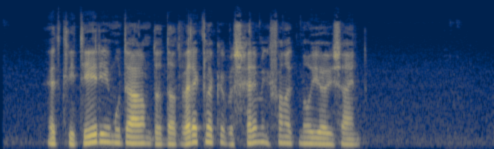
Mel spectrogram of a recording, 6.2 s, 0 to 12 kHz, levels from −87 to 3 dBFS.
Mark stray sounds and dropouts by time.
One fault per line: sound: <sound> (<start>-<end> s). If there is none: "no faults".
no faults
